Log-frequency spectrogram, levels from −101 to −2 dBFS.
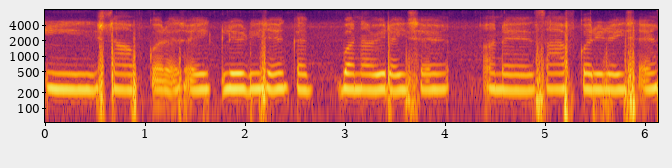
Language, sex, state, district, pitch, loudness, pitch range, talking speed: Gujarati, female, Maharashtra, Mumbai Suburban, 230 Hz, -17 LUFS, 225-235 Hz, 155 wpm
